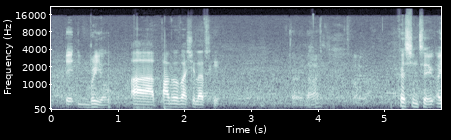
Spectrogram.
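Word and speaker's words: Paweł Wasilewski: your real full name on camera can I pronounce my real full name on camera uh my real full name it real uh Pavo vilki very nice question two are you married no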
